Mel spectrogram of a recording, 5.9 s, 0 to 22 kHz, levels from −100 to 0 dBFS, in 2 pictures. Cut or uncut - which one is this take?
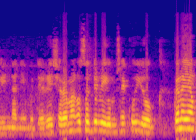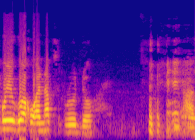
uncut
